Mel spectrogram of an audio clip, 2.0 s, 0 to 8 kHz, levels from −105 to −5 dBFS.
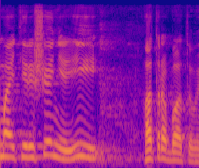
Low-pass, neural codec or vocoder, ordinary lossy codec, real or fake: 7.2 kHz; none; none; real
